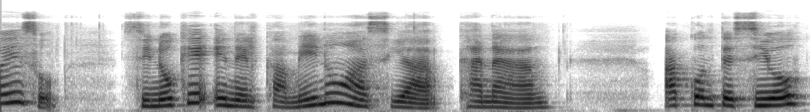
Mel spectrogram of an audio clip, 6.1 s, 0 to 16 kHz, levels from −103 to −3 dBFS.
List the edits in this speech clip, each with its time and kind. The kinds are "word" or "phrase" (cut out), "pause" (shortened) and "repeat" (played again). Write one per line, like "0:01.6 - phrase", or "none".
0:03.4 - pause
